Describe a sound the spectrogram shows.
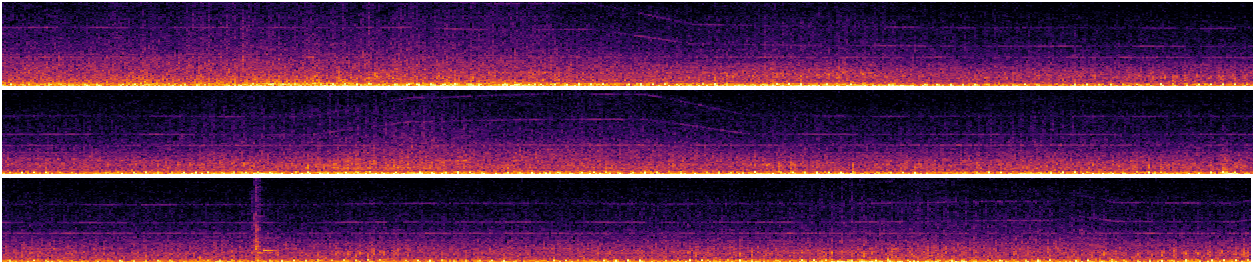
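A helicopter's rotor thumps loudly and steadily throughout.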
